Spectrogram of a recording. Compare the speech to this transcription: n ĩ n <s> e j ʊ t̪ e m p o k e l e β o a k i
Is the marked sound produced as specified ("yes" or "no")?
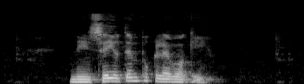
yes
